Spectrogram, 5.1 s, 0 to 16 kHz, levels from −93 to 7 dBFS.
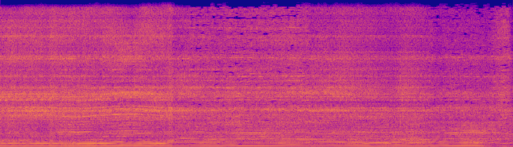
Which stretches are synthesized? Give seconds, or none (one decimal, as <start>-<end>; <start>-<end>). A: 0.0-1.9; 3.1-4.3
